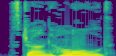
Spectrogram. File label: "Strong-hold", English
